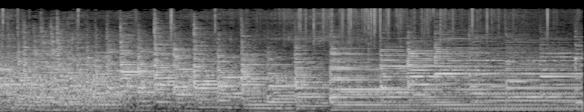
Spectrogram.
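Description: Instrumental background music led by piano, with sustained chords; a new chord comes in about two and a half seconds in.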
